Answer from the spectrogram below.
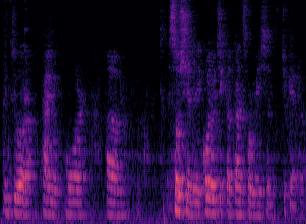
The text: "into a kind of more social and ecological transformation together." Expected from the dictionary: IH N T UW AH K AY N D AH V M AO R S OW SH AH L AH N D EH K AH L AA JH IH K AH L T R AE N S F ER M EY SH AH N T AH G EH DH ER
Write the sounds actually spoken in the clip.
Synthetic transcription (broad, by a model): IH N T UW AH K AY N AH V M AO R S OW SH AH L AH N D EH K AH L AA JH IH K AH L T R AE N S F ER M EY SH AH N T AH G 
